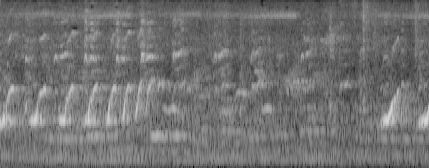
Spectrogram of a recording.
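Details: Caged Chinese hwamei in 'cao cầu' song, quick and stable in starting: a short run of rapid rising notes, a pause with faint background noise, then two more upswept notes.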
